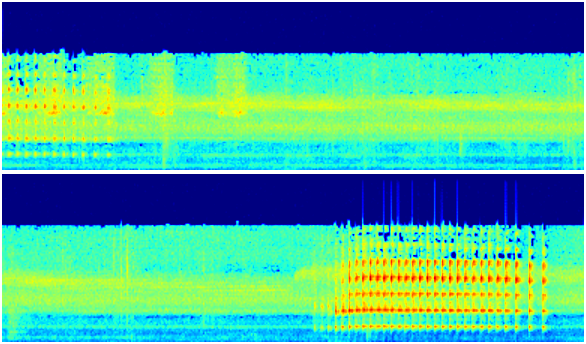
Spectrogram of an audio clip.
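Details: An evening cicada (higurashi, "kana-kana" cicada) gives rapid, ringing pulsed trills over a steady high insect drone, filmed from very close range.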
